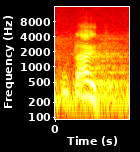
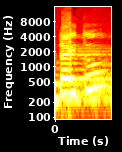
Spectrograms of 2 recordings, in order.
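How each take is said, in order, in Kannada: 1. ಇದನ್ನು ಕೊನೆಯಲ್ಲಿ ಇಳಿಸಿ, ಹೇಳಿಕೆಯ ಧಾಟಿಯಲ್ಲಿ ಹೇಳಲಾಗುತ್ತದೆ. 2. ಇದನ್ನು ಪ್ರಶ್ನಿಸುವ ಧಾಟಿಯಲ್ಲಿ ಹೇಳಲಾಗುತ್ತದೆ. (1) "ಫುಲ್ ಸ್ಟಾಪ್ ಅಂತ ಹೇಳೋದು ಬೇಡ" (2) "ಓ ಕೇಳಿದ ಕೂಡಲೇ ಗೊತ್ತಾಯಿತು ಪ್ರಶ್ನೆ ಅಂತ"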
